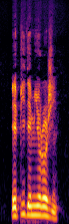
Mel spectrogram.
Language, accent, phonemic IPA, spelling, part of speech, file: French, France, /e.pi.de.mjɔ.lɔ.ʒi/, épidémiologie, noun, LL-Q150 (fra)-épidémiologie.wav
- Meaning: epidemiology (branch of medicine dealing with transmission and control of disease in populations)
